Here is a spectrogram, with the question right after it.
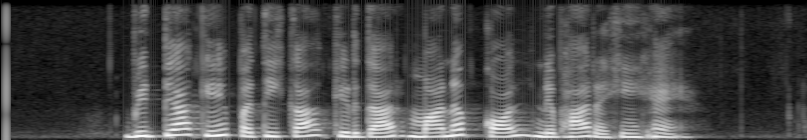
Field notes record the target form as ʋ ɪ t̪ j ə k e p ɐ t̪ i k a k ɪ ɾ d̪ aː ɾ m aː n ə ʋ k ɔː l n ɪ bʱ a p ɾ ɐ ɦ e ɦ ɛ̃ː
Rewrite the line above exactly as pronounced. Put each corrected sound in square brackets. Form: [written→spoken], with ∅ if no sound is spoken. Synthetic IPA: ʋ ɪ [t̪→d̪] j [ə→a] k e p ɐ t̪ i k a k ɪ ɾ d̪ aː ɾ m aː n ə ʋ k ɔː l n ɪ bʱ a [p→∅] ɾ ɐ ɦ e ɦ ɛ̃ː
